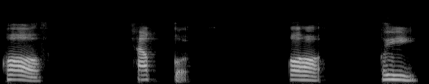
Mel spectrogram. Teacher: நாவின் கடைசி பகுதி மேல் முரசில் தொட்டு விலகும் போது உண்டாகும் குரல் வாய் நிரம்ப ஒலிக்க வேண்டும்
